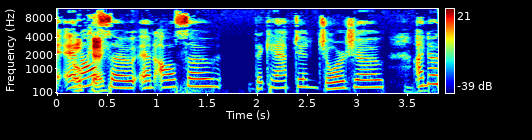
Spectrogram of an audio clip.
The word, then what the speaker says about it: Georgiou: Also, the captain, Georgiou. Mm-hmm. I know there was one time I called her Georgiou, mm-hmm. But it's Georgiou, and the ship is Shinzo. They both end with O.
